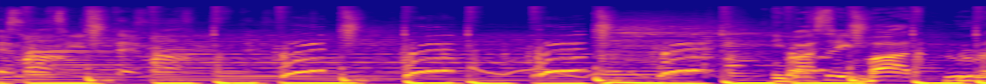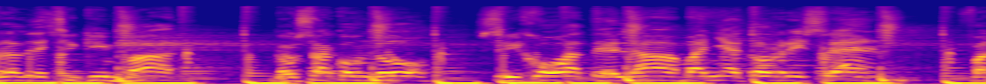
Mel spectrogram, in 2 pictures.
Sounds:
music

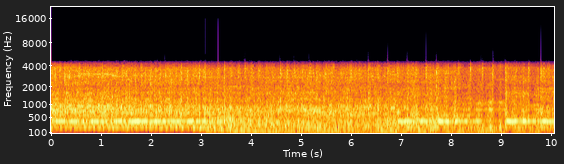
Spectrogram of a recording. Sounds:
musical instrument, drum kit, music, bass drum, drum

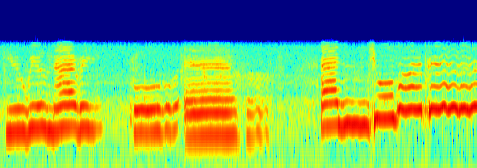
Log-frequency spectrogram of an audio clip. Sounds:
female singing

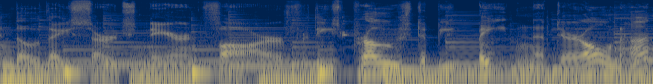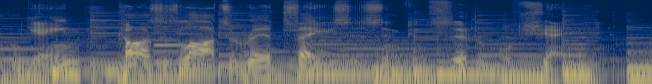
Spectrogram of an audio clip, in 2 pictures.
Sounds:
music, speech

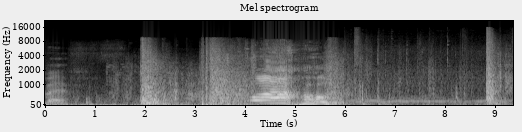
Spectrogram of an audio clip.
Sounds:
gunshot

